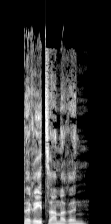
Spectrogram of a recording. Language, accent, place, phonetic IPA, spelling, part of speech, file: German, Germany, Berlin, [bəˈʁeːtzaːməʁən], beredsameren, adjective, De-beredsameren.ogg
- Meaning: inflection of beredsam: 1. strong genitive masculine/neuter singular comparative degree 2. weak/mixed genitive/dative all-gender singular comparative degree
